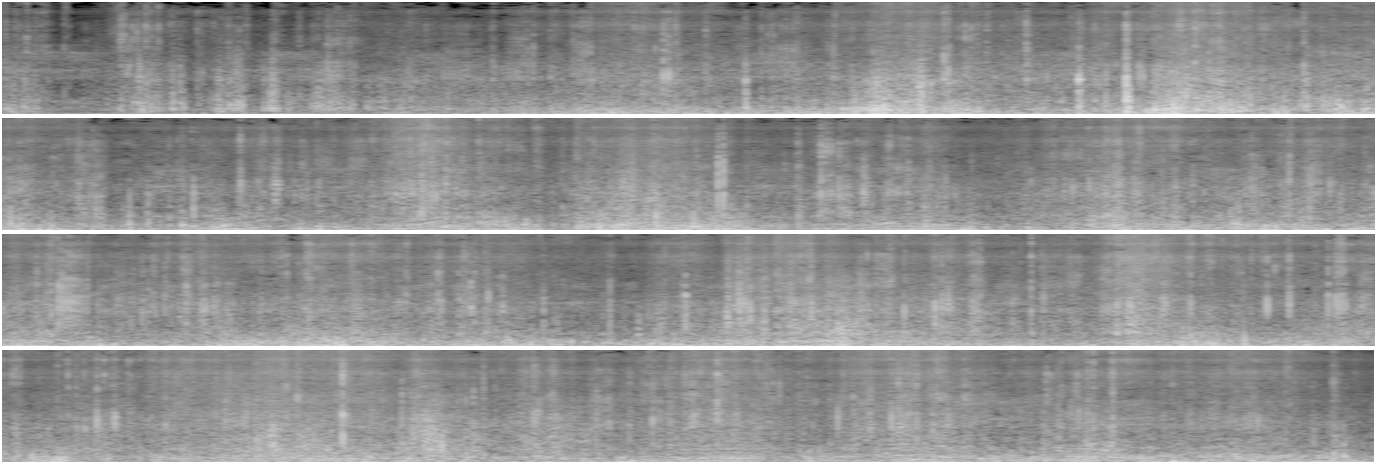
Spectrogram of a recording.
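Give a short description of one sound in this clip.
Skis carve and scrape through snow in rhythmic turns.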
